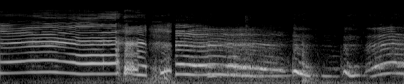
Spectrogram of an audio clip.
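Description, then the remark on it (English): A baby cries loudly and continuously, a high wailing tone with rich harmonics, broken by short gasping breaths and sharp catches before each new sustained wail, at a military base. “Speaking of babies, if this is what you think the military sounds like...”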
